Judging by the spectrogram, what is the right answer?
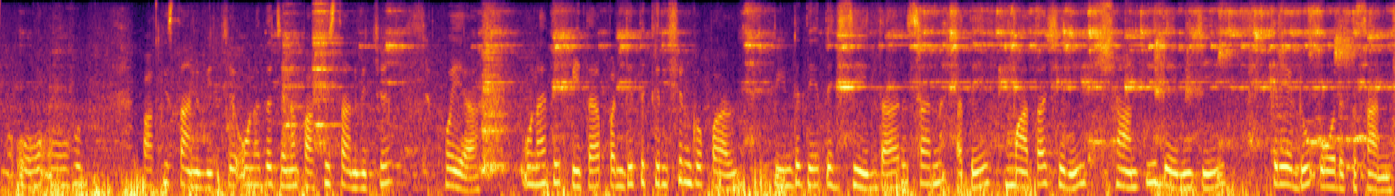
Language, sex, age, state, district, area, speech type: Punjabi, female, 45-60, Punjab, Gurdaspur, urban, spontaneous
